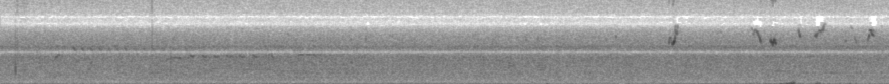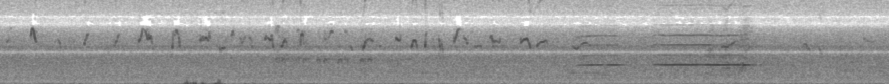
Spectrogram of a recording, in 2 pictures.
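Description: Small birds chirping in quick high bursts through the middle, with a short whistled note near the end, over a steady low outdoor rumble. Two dull low thumps come about six and eight seconds in.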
